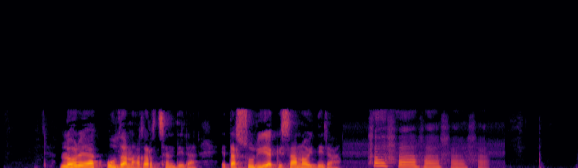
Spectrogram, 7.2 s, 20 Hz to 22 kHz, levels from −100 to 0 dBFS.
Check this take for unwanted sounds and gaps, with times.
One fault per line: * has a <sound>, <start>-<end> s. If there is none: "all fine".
* has a laugh, 4.6-6.1 s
